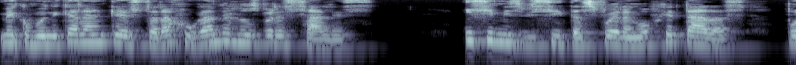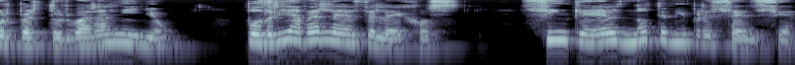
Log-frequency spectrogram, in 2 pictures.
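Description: Her voice has a dark, mellow tone and medium pitch, and the woman moves at a fairly slow pace with lively intonation. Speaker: audiobook narrator. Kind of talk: bedtime story reading, ASMR-style narration of a literary tale. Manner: slow, soft-spoken, calm and soothing pace.

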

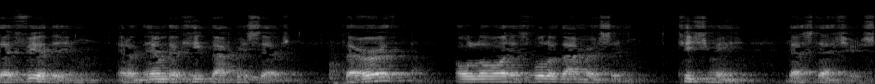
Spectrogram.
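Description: A man at a fairly slow pace with long, frequent pauses, amid audible room echo. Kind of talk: scripture reading. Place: church.

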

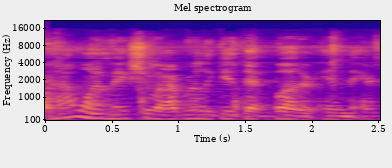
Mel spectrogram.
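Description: A woman's voice against loud background noise. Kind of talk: tutorial. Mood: warm, nostalgic, laughing. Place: kitchen. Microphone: camera far.

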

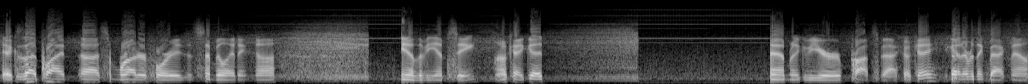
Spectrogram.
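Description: Here is a man with an ordinary speaking voice, fairly low in pitch and fairly even in intonation, moving at a fairly quick pace. The sound is dry with no echo, over light background noise. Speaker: flight instructor. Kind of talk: instruction during flight. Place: plane. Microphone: headset.

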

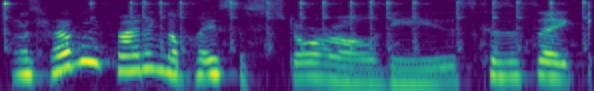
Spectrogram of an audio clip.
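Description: Against noticeable background noise, a woman talks with lively intonation at a fairly high pitch. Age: 20s. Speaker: co-host building a kit. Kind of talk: live stream unboxing chat. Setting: live stream. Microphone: phone near.

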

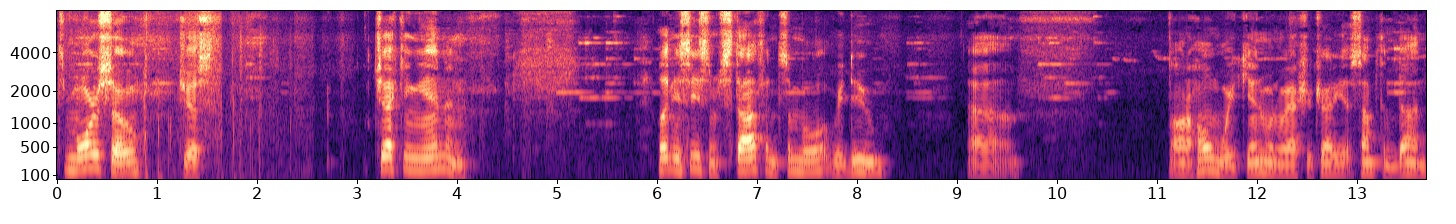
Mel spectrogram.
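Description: A man speaks at a fairly slow pace with a medium pitch and a dark, mellow tone, his ordinary pitch variation broken by long, frequent pauses amid audible room echo.

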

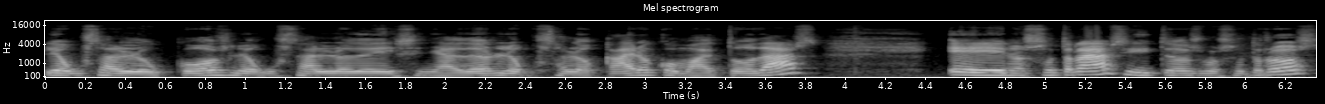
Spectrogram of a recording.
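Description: Against a quiet background, a woman speaks at a moderate pace with a very deep, low pitch. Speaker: perfume vlogger. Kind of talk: casual vlog chat. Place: home room. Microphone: phone near.

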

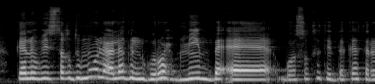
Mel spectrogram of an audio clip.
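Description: A woman with an Egyptian accent. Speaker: English teacher for primary pupils. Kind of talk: lesson tutorial. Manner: repetitive drilling of words.

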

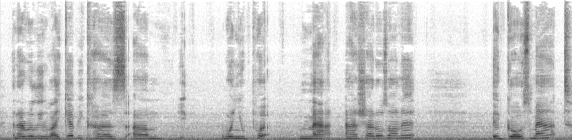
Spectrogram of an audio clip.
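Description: A woman speaks fairly slowly with fairly even intonation. The sound is dry with no echo, though background noise is noticeable. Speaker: beauty vlogger. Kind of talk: tutorial. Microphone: phone near.

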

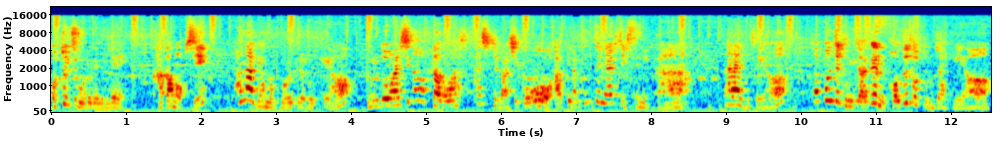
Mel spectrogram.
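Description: With clear music in the background and audible room echo, a woman speaks at a moderate pace. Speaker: yoga instructor. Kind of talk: tutorial. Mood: warm, playful. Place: home room.

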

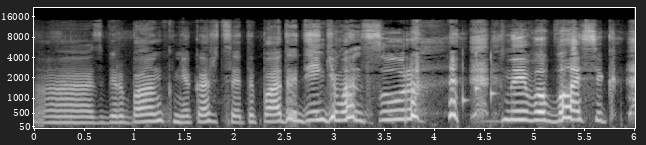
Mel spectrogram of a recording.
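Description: Her bright, sharp tone and lively intonation come through at a very slow pace as a woman speaks, the sound dry with no echo. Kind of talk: casual live-stream chat. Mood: warm, affectionate, amused. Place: open country. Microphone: phone near.

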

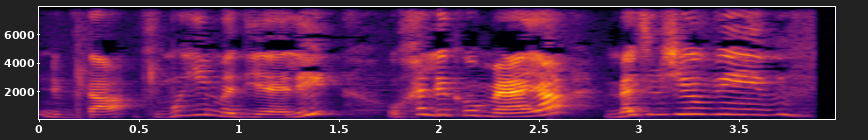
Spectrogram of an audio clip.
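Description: The woman's voice rises and falls in very wide pitch swings. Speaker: home vlogger. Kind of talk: casual vlog chat. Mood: cheerful, laughing. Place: home room. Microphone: phone near.

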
